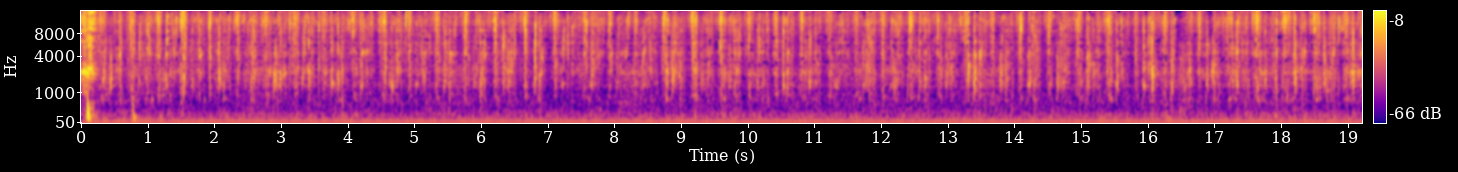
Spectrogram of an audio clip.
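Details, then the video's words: Puppy Hunter, nearly one year old, works at peanut butter inside, giving a long stream of soft licking and chomping clicks after a sharp knock at the start, over a low steady hum. "puppy eating peanut butter"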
